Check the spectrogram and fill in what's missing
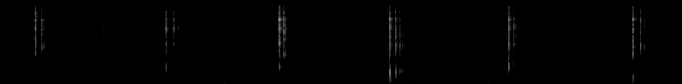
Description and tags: Lite wood sound
impact, open, wooden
